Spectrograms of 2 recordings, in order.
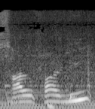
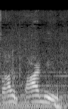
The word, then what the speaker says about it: Salparni: এই আমাদের সালফারনি ওয়াটারফল, সালফারনি না সালপারনি, সালপারনি ওয়াটারফল। বারবার ওই সালফা সালফা উচ্চারণ হয়ে যাচ্ছে, একটাই কারণে এখানে হট স্প্রিং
